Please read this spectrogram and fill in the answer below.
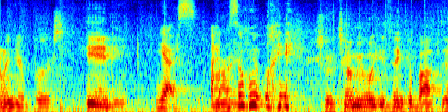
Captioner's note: laughs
